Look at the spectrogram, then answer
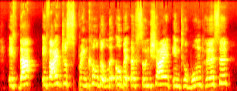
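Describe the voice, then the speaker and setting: A woman speaks in a raised, projected voice. Her accent is a Yorkshire accent. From Yorkshire, northern England. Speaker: YouTuber. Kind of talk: casual monologue vlog. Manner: conversational, with hesitations.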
